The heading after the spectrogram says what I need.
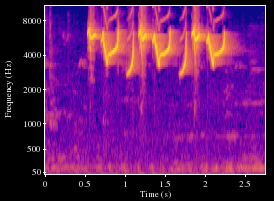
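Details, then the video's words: Gelatik batu, the cinereous tit, singing hard in the 'wucit wucit' style used to train other birds: a clean run of four high, ringing two-part whistles, each dipping sharply and rising again, delivered rapidly and evenly. "GELATIK BATU Wucit wucit Gacor"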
